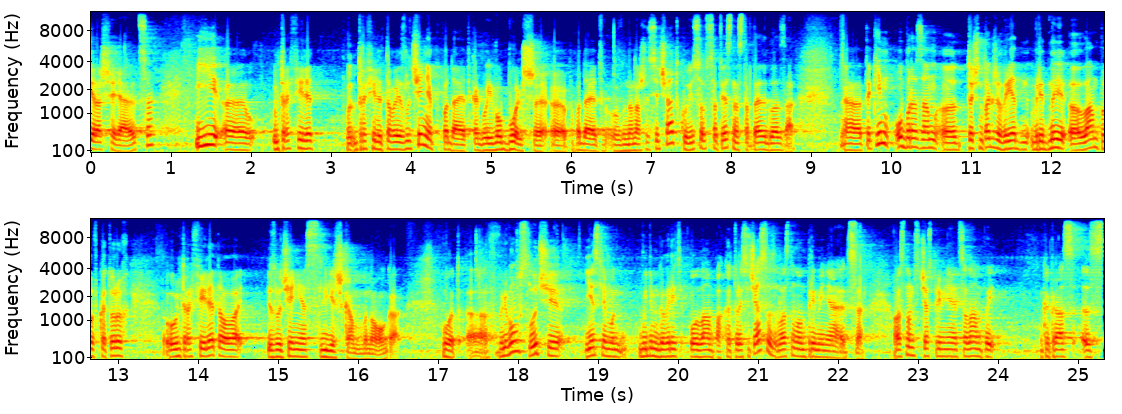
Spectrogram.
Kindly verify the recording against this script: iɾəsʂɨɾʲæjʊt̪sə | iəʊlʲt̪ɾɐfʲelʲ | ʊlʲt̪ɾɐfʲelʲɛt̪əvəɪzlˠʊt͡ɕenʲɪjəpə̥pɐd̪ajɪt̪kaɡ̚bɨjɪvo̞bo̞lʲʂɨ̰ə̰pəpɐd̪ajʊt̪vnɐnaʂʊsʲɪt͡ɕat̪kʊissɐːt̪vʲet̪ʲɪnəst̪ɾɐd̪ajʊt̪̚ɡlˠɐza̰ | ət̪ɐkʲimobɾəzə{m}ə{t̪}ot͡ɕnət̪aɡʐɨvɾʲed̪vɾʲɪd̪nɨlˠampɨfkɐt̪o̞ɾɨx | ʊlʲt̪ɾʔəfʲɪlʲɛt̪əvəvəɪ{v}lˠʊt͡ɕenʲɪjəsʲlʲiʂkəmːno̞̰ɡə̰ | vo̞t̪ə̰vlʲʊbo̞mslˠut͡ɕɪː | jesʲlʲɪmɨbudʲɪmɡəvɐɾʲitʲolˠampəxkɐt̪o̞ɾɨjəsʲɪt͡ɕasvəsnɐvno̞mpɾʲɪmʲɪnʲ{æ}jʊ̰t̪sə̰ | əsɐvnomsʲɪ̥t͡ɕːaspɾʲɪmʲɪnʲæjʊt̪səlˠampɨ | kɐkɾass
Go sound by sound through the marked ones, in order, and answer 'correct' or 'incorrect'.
correct, correct, incorrect: z, correct

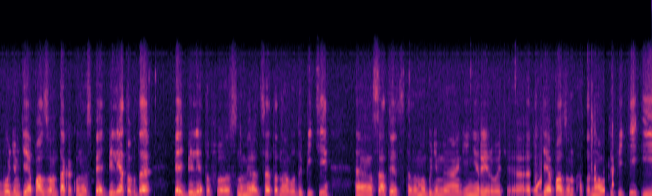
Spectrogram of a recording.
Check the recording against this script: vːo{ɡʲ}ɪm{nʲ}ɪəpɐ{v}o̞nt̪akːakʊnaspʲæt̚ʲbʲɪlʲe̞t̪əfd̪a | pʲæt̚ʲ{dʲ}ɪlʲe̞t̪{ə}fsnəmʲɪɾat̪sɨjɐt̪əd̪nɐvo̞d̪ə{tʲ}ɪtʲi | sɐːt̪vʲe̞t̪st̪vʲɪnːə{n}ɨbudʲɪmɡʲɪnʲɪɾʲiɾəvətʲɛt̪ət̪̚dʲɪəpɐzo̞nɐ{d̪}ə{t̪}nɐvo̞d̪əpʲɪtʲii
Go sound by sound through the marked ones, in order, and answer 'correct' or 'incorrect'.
incorrect: dʲ, incorrect: dʲ, incorrect: z, incorrect: bʲ, correct, incorrect: pʲ, incorrect: m, incorrect: t̪, incorrect: d̪

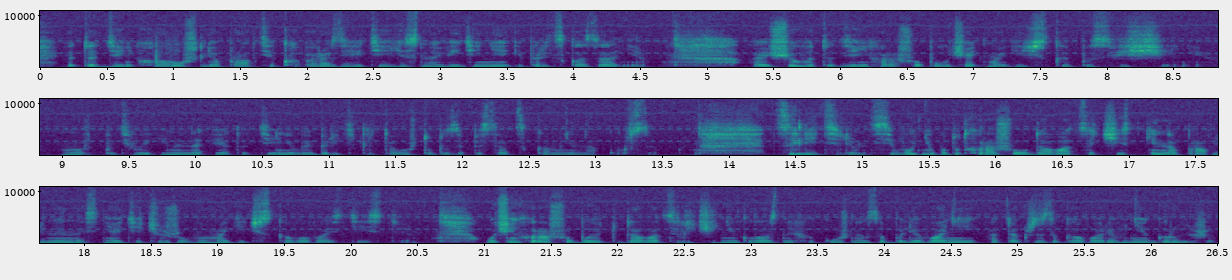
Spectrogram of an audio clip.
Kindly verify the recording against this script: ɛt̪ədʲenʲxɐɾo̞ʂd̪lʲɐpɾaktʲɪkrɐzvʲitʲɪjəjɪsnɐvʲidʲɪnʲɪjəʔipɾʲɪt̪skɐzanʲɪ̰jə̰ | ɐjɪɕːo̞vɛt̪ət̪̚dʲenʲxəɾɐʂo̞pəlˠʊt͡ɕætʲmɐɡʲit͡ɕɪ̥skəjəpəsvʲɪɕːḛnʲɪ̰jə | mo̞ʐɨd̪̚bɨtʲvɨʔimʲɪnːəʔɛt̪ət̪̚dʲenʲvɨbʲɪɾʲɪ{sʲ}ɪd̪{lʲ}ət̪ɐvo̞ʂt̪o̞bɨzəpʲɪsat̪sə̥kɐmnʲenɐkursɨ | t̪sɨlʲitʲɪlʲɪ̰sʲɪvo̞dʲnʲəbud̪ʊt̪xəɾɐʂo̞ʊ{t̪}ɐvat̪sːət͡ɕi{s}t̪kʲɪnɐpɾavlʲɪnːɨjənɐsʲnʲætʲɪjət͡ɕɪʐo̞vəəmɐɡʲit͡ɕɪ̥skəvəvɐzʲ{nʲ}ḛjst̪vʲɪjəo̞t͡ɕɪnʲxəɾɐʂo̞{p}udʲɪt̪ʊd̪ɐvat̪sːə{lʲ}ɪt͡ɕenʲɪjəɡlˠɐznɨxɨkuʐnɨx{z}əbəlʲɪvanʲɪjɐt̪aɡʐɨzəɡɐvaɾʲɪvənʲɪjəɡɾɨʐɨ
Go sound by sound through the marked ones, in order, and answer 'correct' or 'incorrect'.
incorrect: tʲ, correct, incorrect: d̪, correct, incorrect: dʲ, incorrect: b, correct, correct

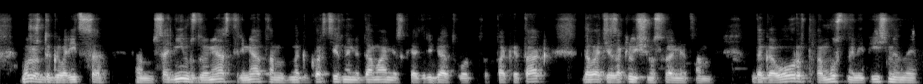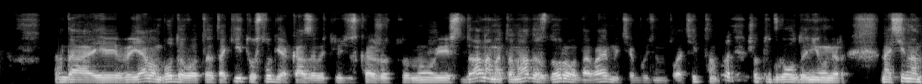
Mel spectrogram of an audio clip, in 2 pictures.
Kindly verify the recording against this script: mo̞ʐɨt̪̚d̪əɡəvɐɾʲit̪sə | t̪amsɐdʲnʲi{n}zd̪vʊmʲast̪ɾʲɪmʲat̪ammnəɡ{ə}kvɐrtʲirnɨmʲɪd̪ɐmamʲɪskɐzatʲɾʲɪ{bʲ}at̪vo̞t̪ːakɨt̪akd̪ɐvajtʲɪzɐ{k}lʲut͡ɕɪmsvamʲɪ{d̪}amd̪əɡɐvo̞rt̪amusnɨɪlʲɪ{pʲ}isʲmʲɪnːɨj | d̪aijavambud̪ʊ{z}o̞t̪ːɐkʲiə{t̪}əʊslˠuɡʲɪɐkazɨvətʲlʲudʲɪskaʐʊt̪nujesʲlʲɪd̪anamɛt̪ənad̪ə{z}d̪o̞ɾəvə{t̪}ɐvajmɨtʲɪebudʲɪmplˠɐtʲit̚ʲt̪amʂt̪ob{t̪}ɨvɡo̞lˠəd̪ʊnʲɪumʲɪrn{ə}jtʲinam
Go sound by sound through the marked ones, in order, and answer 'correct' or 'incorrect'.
incorrect: m, correct, correct, correct, incorrect: t̪, correct, incorrect: v, correct, correct, incorrect: d̪, correct, incorrect: ɐ

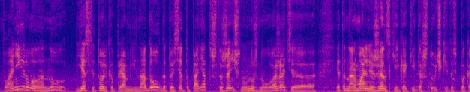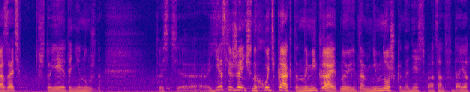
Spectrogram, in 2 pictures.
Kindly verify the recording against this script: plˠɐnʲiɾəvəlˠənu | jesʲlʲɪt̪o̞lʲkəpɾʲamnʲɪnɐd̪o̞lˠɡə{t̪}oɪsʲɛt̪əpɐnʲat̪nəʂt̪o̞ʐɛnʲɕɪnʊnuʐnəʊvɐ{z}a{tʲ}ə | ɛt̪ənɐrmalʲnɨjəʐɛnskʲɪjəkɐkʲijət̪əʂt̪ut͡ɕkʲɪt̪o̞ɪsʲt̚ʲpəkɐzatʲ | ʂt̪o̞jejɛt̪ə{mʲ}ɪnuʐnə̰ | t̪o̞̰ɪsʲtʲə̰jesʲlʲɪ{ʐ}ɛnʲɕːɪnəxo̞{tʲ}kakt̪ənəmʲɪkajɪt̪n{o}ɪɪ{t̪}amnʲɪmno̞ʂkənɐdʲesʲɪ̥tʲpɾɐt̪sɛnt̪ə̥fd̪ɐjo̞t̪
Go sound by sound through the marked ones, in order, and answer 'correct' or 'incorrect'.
correct, incorrect: ʐ, correct, incorrect: nʲ, correct, correct, incorrect: u, correct

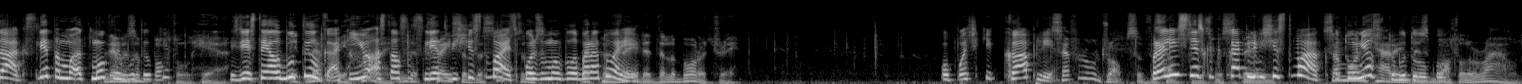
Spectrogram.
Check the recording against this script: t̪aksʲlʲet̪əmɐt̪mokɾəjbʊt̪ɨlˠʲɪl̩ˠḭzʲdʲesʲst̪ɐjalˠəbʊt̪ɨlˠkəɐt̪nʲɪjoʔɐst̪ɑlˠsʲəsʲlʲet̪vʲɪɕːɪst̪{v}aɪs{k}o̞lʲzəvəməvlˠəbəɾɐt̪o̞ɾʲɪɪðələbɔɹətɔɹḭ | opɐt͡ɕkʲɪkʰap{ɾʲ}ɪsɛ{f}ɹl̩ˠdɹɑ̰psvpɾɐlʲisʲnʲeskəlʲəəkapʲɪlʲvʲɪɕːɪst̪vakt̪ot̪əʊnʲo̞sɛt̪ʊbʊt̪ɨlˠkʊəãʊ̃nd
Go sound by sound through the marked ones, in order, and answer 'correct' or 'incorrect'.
correct, incorrect: p, incorrect: lʲ, incorrect: v

